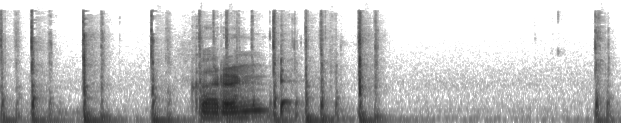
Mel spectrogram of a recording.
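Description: Sharp, separate keystrokes clatter on a computer keyboard in short bursts, close and distinct, with someone speaking briefly between the taps.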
